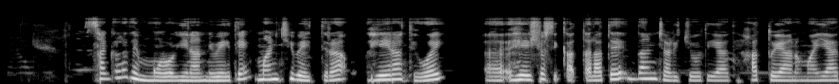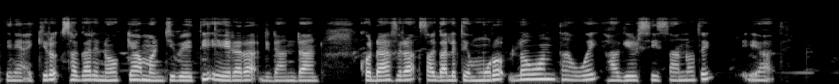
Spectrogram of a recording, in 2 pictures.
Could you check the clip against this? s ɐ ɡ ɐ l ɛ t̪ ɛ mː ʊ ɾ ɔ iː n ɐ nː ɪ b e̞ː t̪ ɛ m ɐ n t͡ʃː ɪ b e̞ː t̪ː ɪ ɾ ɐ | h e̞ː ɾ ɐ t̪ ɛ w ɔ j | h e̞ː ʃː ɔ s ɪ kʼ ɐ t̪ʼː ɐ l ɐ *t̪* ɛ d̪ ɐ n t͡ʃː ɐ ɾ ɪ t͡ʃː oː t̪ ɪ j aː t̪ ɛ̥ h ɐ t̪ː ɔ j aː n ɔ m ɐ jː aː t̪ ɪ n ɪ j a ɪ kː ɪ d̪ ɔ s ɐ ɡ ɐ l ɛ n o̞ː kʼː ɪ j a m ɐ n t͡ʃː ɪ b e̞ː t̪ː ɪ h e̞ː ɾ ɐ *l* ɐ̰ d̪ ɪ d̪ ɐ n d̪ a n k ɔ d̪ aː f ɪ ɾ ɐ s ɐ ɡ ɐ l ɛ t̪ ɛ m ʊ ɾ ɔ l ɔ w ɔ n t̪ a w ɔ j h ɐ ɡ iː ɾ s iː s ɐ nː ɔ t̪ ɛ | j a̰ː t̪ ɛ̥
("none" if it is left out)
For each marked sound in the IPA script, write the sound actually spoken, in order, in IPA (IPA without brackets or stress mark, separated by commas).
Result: t̪, ɾ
